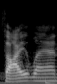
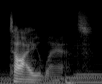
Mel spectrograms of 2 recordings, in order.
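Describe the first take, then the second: First: The word starts with a th sound. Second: The word starts with a clear t sound. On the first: The speaker calls it wrong. "it's not Thailand" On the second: The speaker calls it right. "with a strong, clear t sound"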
